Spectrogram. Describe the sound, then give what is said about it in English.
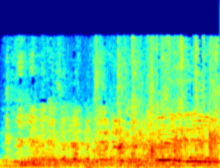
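An audience claps in a steady, dense wash of sound lasting a few seconds, with murmuring and a few chuckles from the crowd mixed in. “No, they were clapping your delivery”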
